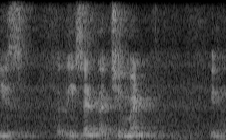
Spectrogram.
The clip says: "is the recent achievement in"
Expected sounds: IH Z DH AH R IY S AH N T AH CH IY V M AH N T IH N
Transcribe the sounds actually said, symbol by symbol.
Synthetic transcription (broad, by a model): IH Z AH R IY S AH N T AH CH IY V M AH N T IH N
